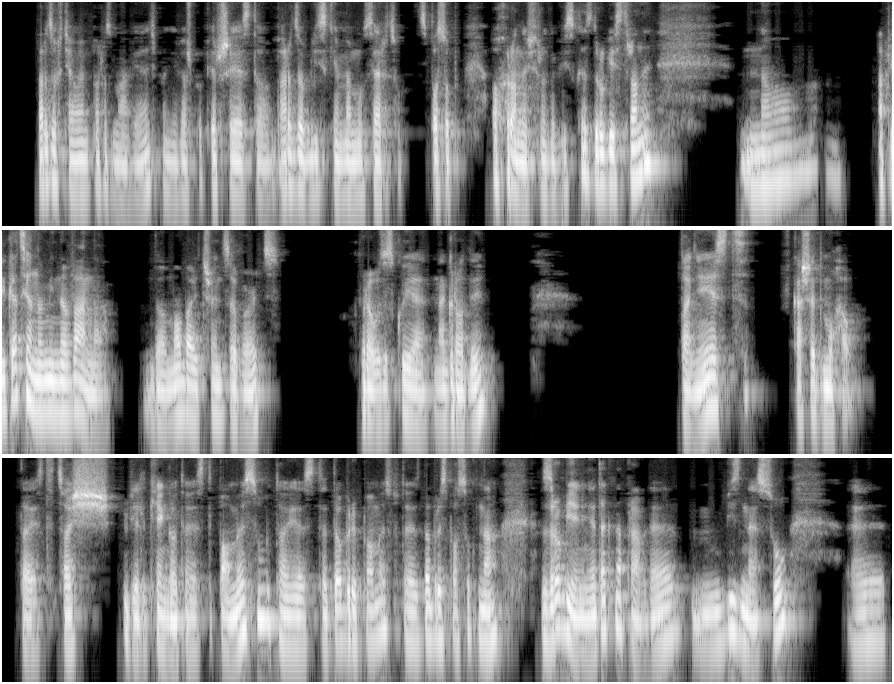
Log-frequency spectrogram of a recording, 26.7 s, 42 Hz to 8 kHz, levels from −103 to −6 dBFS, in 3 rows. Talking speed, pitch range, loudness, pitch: 120 wpm, 95-135 Hz, -17 LUFS, 110 Hz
